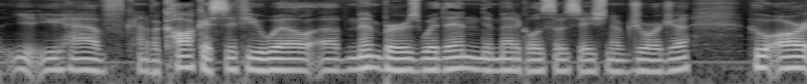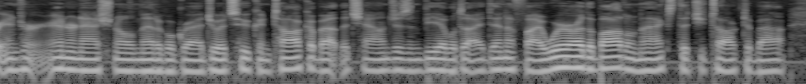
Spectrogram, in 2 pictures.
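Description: A man with a mellow voice on the low side hosts a radio interview, slight background noise behind him. He goes on at length, filling gaps with fillers and restating his guest's ideas.

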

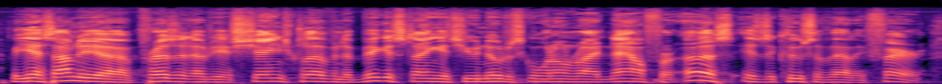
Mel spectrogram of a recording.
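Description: A man's voice: mid-range voice, brisk. A man, a club president talking at length as an interview guest in a folksy, rambling way. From Rome, Georgia, USA. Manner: talkative, folksy, rambling explanations. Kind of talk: casual interview chat.

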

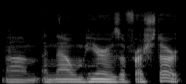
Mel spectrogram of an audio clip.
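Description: Male interview guest, North American accent, earnest and wordy, forceful bright tone, fairly flat delivery. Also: medium pitch, fairly quick, dry recording, clean studio sound. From England, later Toronto, Canada. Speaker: guest, manufacturing business owner. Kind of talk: conversational interview.

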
